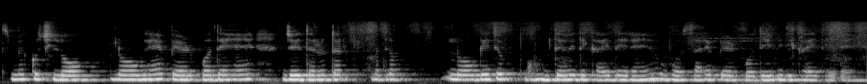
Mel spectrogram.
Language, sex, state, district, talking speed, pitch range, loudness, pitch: Hindi, female, Rajasthan, Jaipur, 180 wpm, 210-225 Hz, -15 LUFS, 220 Hz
